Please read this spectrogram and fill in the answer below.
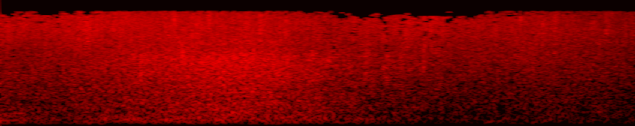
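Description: Soft rain sound, a steady hiss that swells a little and then fades out near the end.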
